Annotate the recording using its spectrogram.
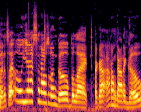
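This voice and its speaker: A woman talks at a very fast pace with an American accent and fairly high pitch. Background noise is noticeable. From northern New Jersey. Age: 20s. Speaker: lifestyle vlogger. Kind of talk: casual vlog talk to camera. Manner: casual, halting with many fillers.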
